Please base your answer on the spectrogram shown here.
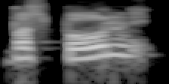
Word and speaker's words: postpone: بوسبون التي لا تنطق غالبا، اللي هي يلغي.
